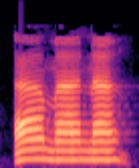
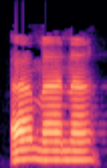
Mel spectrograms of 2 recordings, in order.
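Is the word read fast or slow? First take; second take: slow; fast. First: The word is read at a slower tempo. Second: The word is read a little faster. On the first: "Kalau tadi kan kita" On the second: "Antum baca agak cepat sedikit"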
